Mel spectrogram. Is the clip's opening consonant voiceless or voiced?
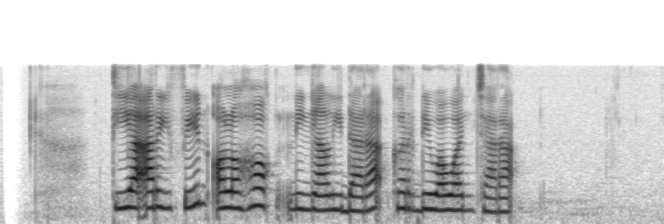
voiceless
